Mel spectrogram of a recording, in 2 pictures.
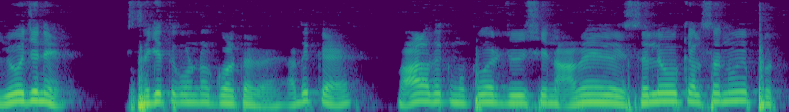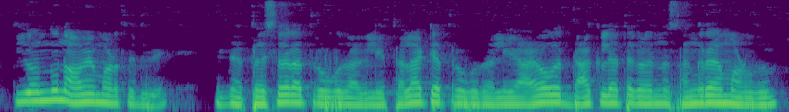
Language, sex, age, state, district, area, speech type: Kannada, male, 60+, Karnataka, Koppal, rural, spontaneous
